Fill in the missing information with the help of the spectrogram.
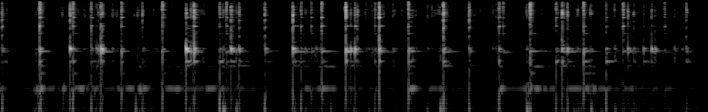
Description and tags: simple source sound. Microphones very close.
